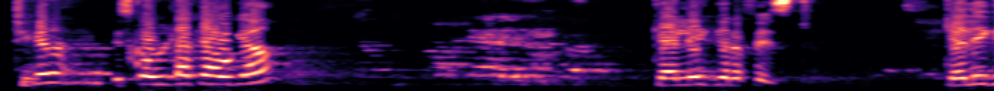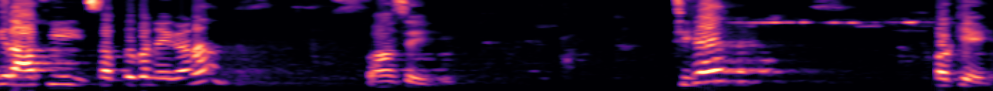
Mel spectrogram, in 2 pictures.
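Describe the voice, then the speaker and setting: Recorded poorly in what sounds like a big room, a man with a very high-pitched voice gives a classroom lesson on English vocabulary in Hindi. He has students repeat words as he drills pronunciation, tossing in playful jokes and plenty of tag questions.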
